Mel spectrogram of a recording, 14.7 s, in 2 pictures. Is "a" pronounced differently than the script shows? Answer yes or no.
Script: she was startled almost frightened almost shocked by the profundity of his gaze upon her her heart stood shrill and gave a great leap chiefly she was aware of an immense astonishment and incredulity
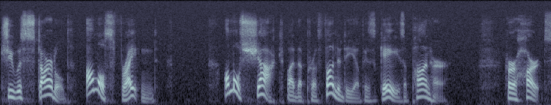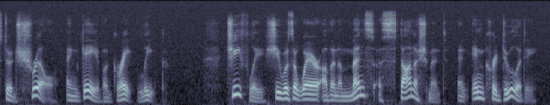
no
